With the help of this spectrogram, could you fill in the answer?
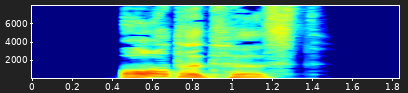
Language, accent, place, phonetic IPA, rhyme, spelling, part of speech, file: German, Germany, Berlin, [ˈɔʁtətəst], -ɔʁtətəst, ortetest, verb, De-ortetest.ogg
- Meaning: inflection of orten: 1. second-person singular preterite 2. second-person singular subjunctive II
